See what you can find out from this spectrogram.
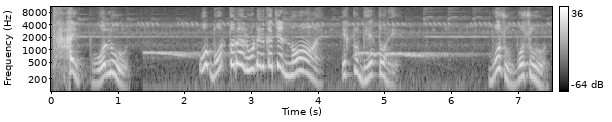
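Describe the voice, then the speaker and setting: A man playing a shadowy toto driver in an audio horror story, with a congested, phlegmy voice and halting, deferential talk. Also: very high voice, huge pitch swings, soft background music, heavily acted. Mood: obliging. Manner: hesitant, halting, folksy deference. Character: muffled rustic toto driver, shadowy night stranger.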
